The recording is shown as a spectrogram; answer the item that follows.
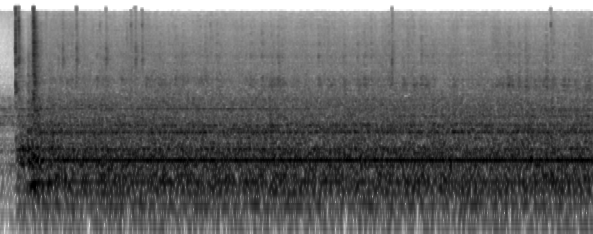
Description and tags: turning on a dryer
